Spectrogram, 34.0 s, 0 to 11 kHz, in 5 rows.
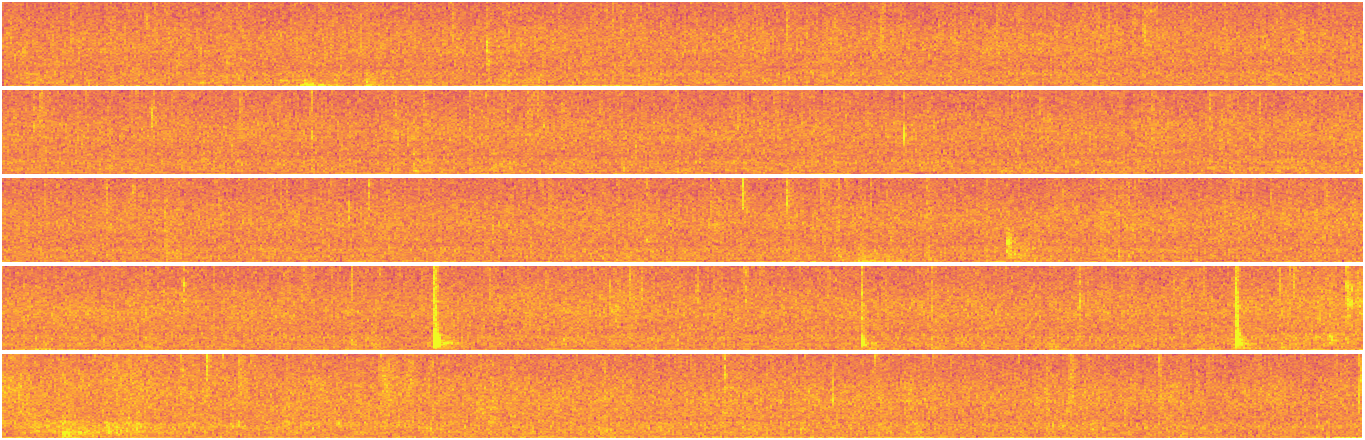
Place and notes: from/behind window, Mladinska, Maribor, Slovenia - rain, november
12 November 2014, ~15:00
